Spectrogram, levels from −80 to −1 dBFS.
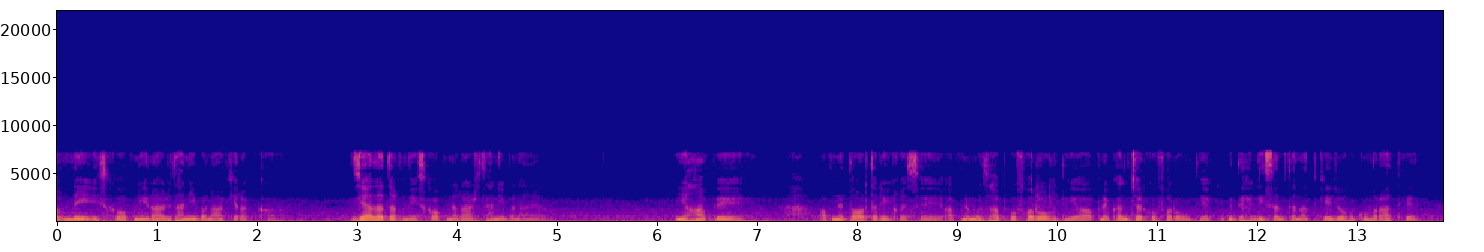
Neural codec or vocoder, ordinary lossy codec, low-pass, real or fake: none; none; 7.2 kHz; real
